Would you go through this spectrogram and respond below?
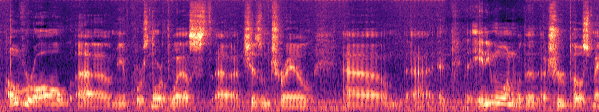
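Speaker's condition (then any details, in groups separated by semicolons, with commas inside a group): No condition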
